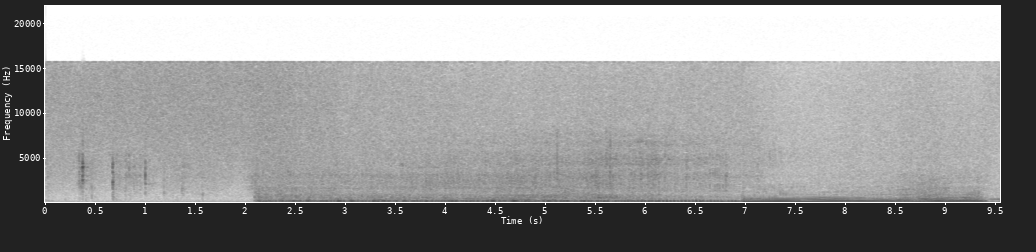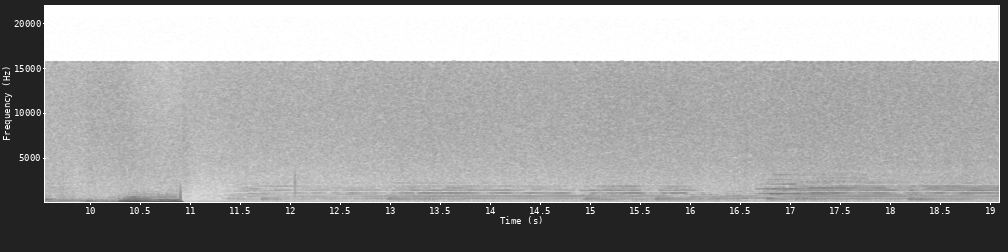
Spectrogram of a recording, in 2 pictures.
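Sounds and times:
car engine accelerating: 2.1s - 11.0s.

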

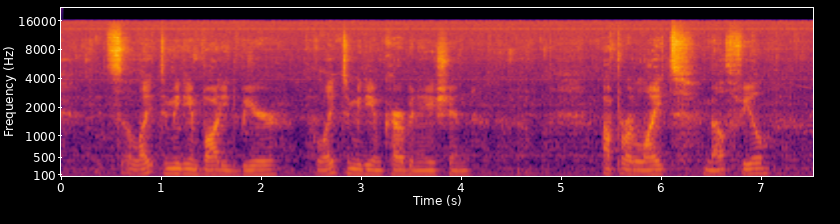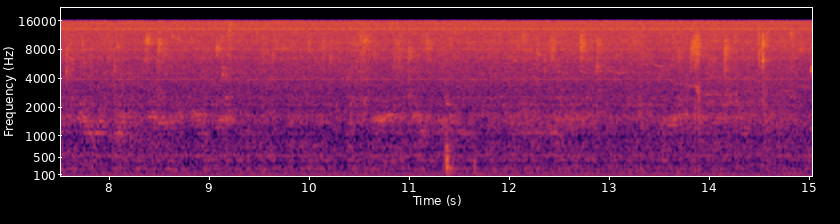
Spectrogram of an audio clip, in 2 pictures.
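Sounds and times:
constant hiss: 0.0s - 15.0s
faint hum: 0.0s - 15.0s.

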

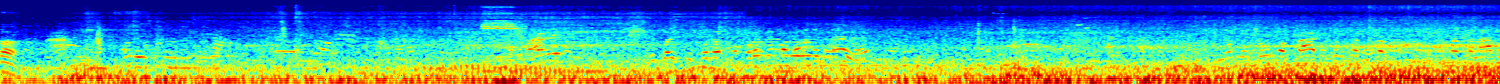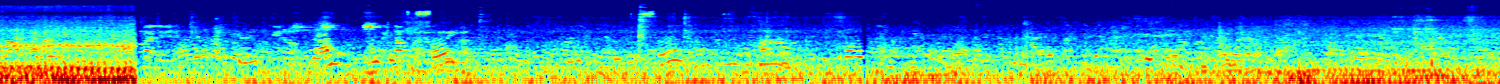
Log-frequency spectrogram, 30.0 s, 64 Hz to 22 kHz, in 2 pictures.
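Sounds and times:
passing street traffic: 0.0s - 30.0s.

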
